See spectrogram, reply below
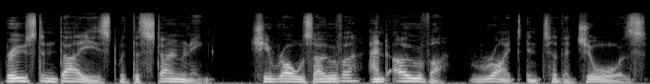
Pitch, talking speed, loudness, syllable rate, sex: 115 Hz, 140 wpm, -17 LUFS, 3.5 syllables/s, male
